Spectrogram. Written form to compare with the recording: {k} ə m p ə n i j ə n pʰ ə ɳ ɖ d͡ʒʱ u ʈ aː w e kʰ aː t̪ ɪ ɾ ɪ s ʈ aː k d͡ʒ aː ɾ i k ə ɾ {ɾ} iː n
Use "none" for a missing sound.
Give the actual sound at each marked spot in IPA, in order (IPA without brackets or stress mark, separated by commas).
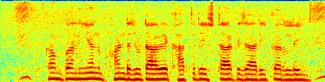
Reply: k, l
